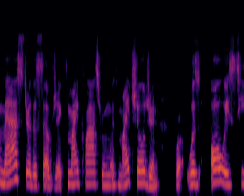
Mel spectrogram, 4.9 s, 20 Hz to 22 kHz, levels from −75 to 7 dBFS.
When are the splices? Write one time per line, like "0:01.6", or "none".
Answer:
0:01.3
